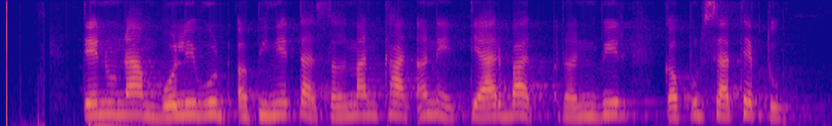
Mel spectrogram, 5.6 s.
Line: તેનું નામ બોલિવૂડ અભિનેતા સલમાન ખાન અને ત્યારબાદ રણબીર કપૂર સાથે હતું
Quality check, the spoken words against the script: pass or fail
pass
